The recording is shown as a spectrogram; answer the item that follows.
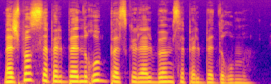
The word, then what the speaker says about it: bdrmm: Eh bien, on continue avec un groupe qui s'appelle Bedroom. Enfin, je devine qu'il s'appelle Bedroom, parce que du coup, ça s'écrit B-D-R-M-M.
